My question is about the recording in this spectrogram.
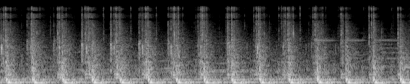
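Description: Baseball cheering section's drums and hand clappers beating a fast, steady rhythm of about four or five strokes a second, with a whistle blown in three short blasts near the end.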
